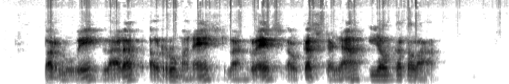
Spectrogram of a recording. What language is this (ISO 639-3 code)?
cat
